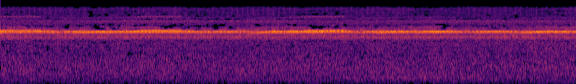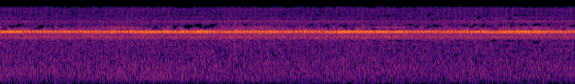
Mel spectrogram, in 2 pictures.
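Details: Unbroken high-pitched insect buzzing rings on at one level, a continuous shrill whine with slight wavering in strength, over a faint background hiss and nothing else.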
